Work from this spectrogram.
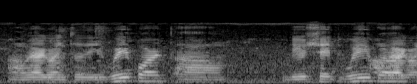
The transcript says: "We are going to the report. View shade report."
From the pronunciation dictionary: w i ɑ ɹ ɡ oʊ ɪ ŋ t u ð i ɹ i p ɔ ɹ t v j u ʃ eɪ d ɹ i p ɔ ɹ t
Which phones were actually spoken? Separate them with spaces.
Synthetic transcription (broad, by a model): w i ɑ ɹ ɡ oʊ ɪ ŋ t u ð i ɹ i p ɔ ɹ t b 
